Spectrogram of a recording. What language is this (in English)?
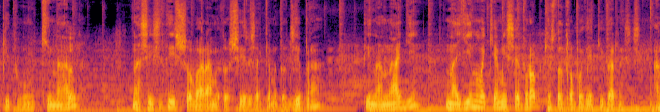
Greek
